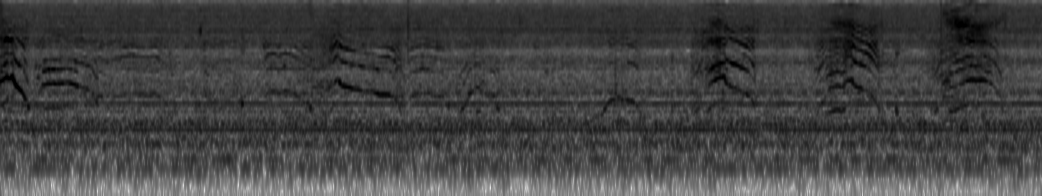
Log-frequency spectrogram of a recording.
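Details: Ragdoll kittens born and raised in a home cattery in central Kansas, several overlapping thin high mews scattered through, some rising and falling, against a steady background hum.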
